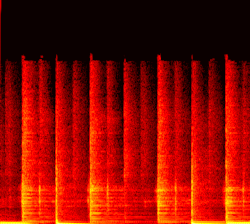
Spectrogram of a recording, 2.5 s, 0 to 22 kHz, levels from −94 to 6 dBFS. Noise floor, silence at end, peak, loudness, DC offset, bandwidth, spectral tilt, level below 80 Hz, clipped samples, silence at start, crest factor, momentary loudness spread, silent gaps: -41 dBFS; 0 s; -2 dBFS; -21 LUFS; under 0.1%; 16 kHz; -5 dB/octave; -20 dBFS; under 0.1%; 0 s; 16 dB; 10 LU; none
